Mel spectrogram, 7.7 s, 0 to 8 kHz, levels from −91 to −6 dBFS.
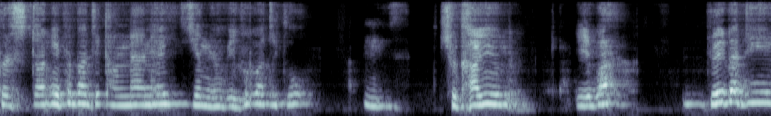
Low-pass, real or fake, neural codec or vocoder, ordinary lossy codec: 7.2 kHz; fake; codec, 24 kHz, 1 kbps, SNAC; none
